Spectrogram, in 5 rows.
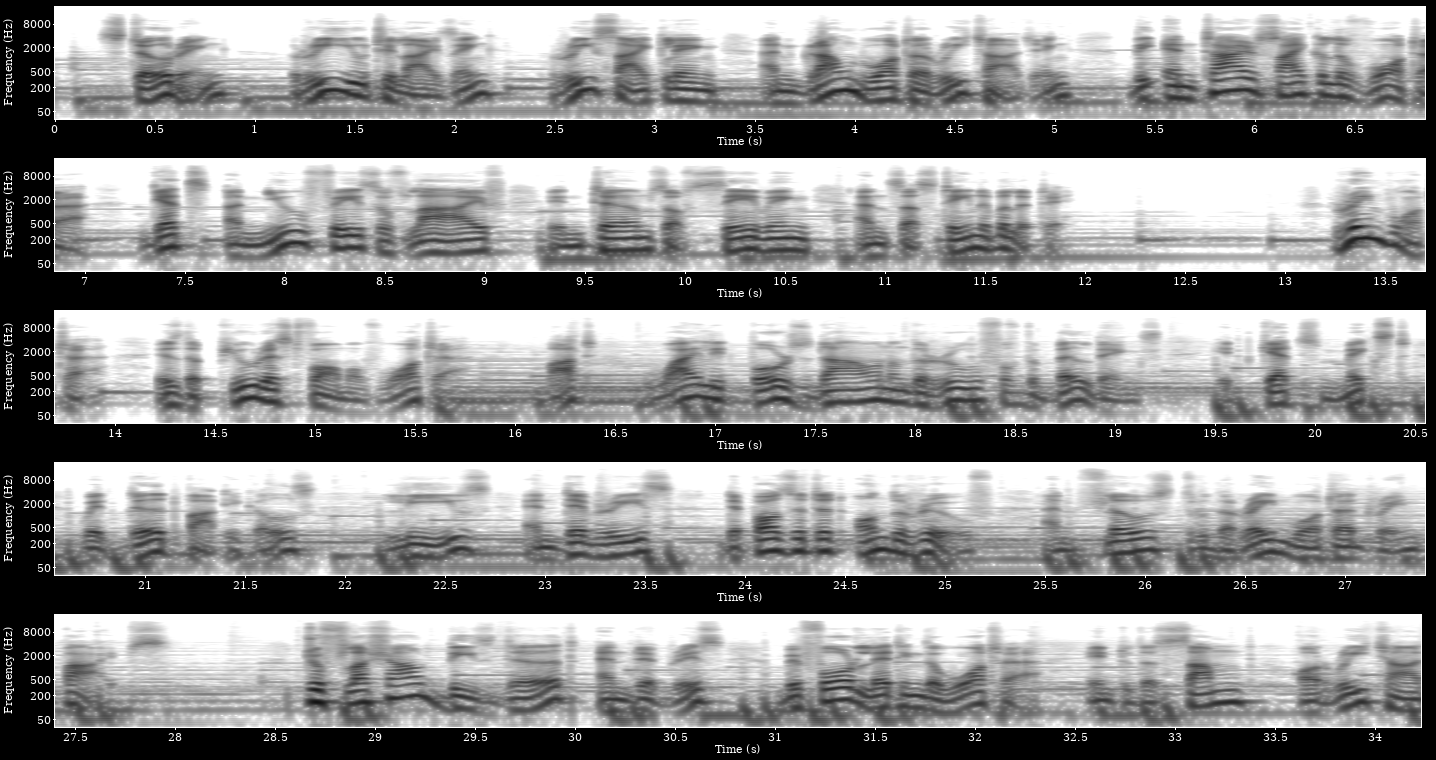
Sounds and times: Music: 0:00.0 - 0:34.2
Speech: 0:00.2 - 0:11.9, 0:13.2 - 0:28.0, 0:28.6 - 0:34.2.

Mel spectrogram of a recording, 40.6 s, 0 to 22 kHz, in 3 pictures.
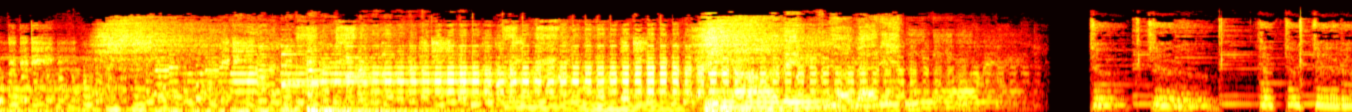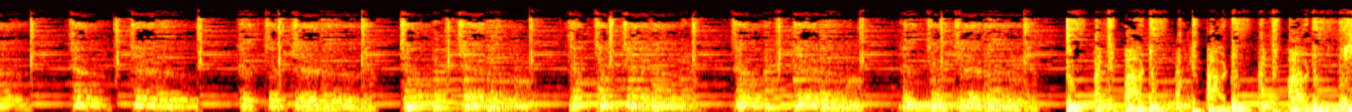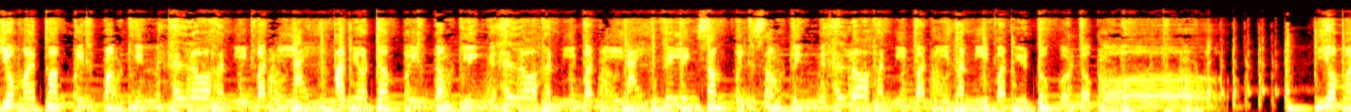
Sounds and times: Pop music: 0:00.0 - 0:40.5.

